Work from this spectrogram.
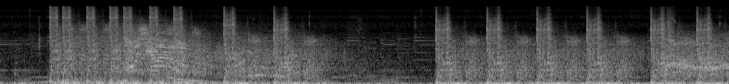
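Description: Rapid weapon fire in the video game F.E.A.R. comes in dense, loud bursts of automatic shots with short pauses between them, mixed with game effects and a voice talking underneath.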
